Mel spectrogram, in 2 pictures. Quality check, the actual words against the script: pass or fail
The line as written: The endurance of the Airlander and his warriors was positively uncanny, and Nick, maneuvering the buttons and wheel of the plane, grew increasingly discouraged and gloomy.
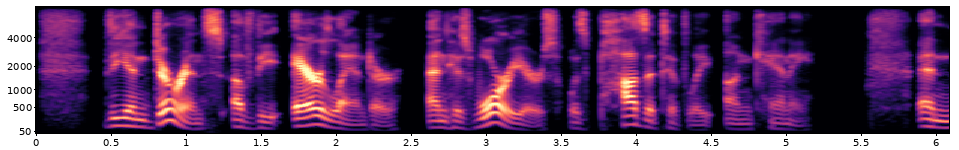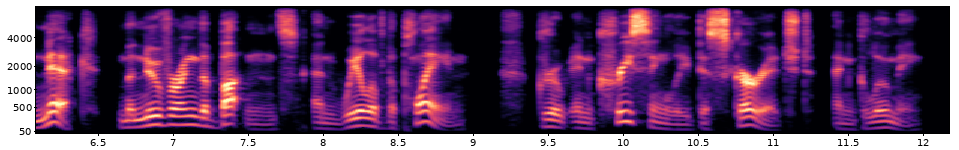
pass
